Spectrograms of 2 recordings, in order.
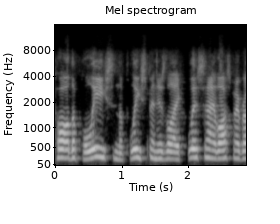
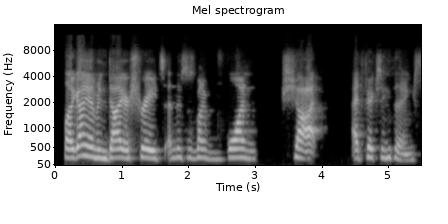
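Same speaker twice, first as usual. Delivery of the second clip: ordinary delivery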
